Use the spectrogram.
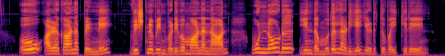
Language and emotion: Tamil, neutral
